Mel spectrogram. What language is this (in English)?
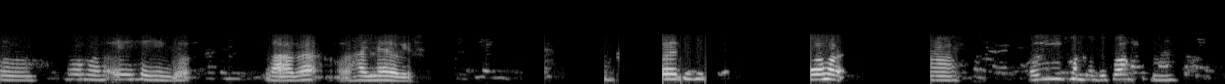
Manipuri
